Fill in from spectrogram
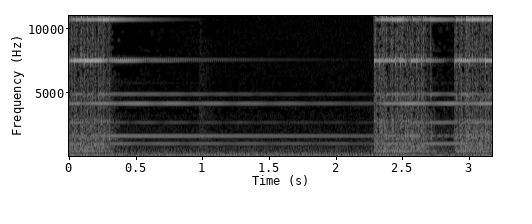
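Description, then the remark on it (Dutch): A telephone bell rings loudly in bright, rattling bursts at the home of Paul Verdurme, one brief ring followed by a long pause, then two more rings close together. There is no talking. “ten huize Paul Verdurme rinkelt de telefoon.”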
